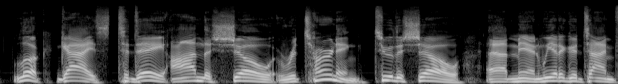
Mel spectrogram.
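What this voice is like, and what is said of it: Slightly hoarse, worn-out voice. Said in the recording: “You can probably hear my voice is a little shot”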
